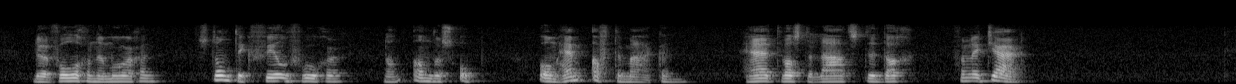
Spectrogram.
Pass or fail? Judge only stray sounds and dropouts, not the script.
pass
